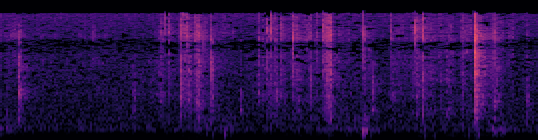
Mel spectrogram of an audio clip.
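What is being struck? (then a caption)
Bar of soap shaved with a metal blade. A solid bar of dry, translucent pink soap is held in one hand and shaved with a metal utility blade. Quiet, bright, crisp scraping and crackling comes in short irregular strokes, with little low end and almost no ring after each cut.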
